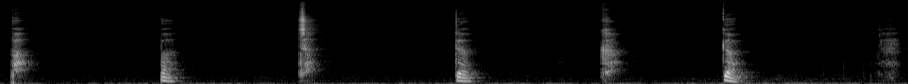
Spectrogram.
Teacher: Notice how the sounds take your tongue from the front of your mouth to the back.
